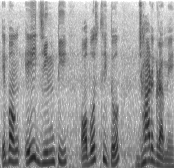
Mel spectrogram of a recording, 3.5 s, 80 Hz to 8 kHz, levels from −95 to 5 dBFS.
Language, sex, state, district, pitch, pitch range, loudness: Bengali, male, West Bengal, Jhargram, 195 Hz, 155-215 Hz, -15 LUFS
